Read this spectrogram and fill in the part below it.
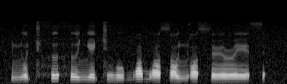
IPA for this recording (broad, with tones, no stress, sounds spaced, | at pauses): ʎ o˨ c h ɯ˦ h ɯ˨ ʎ e˨ c ɦ u˨ b ɔ˦ b ɔ˨ θ ɔ˨ ʎ ɔ˨ θ ø˨ ɹ e˨ θ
